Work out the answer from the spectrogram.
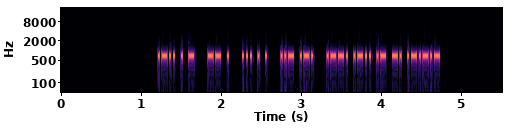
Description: Morse code, heard as a keyed tone, about 52 wpm, 700 Hz. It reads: LET ME SEE UR PLAN.
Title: Sentences from Top 500 Words and Abbreviations 50wpm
